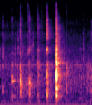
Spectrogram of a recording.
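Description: Gravy being stirred into a mince and onion pie filling in a pan, a close series of about eight soft wet scrapes and squelches in a steady rhythm, the sharpest one near the middle, with no talk.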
